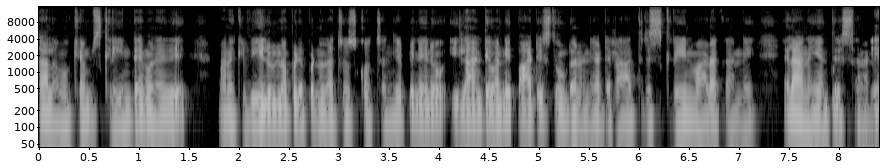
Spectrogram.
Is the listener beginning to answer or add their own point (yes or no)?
yes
